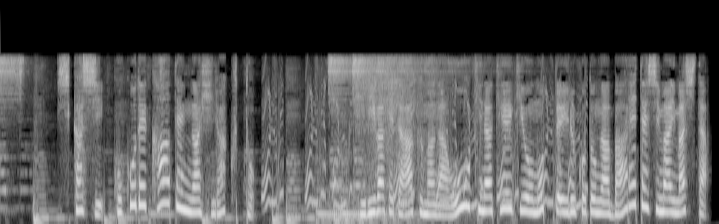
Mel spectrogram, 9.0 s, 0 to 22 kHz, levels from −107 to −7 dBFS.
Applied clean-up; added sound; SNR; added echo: none; Scratching (performance technique); 12 dB; none.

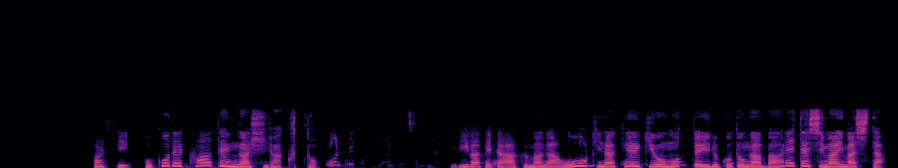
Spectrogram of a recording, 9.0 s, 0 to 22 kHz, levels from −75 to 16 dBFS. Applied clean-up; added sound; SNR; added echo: neural mask model DeepFilterNet 3.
